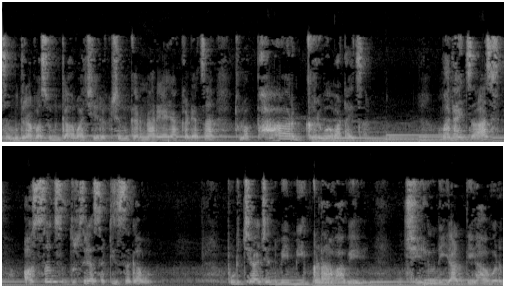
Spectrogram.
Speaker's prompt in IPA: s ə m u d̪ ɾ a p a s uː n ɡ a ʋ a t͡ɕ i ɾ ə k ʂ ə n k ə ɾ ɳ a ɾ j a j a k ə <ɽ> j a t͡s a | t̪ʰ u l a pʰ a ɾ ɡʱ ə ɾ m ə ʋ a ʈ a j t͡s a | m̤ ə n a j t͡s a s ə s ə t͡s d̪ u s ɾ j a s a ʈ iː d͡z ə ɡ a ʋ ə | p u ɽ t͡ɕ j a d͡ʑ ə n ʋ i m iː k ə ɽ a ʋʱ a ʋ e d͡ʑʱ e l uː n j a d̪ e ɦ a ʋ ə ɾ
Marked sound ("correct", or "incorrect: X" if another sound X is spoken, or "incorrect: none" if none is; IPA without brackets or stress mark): correct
